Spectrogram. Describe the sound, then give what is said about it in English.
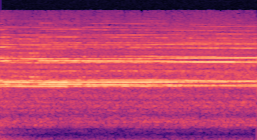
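Thin, sustained high-pitched string tones shimmer steadily, like violins playing harmonics near the top of their range, glassy and continuous without pause for several seconds. “of like harmonic violins on really high strings and doing some little special effect stuff.”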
